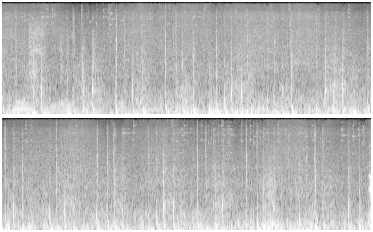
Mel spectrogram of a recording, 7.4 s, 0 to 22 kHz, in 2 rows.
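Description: Roach the horse trotting in The Witcher 3: Blood and Wine, a quiet, steady rhythmic clip-clop of hooves continuing throughout with faint background ambience.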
